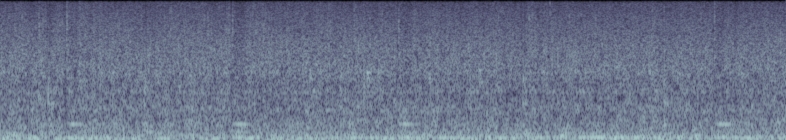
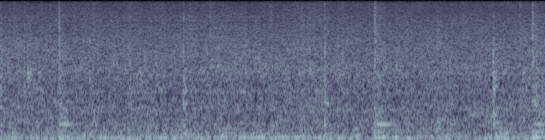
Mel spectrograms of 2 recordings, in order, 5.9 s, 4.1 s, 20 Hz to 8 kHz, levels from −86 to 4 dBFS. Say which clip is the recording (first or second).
first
